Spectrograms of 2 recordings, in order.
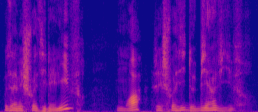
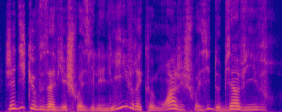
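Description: First: Said in the usual way. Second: "J'ai dit que vous aviez choisi les livres" restated higher and louder; "de bien vivre" said higher and louder, as a pointed repeat; emphatic repeat. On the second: A narrator's reading. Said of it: "répéta madame Verdebois".

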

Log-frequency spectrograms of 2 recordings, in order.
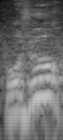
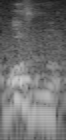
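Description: First: "Bonjour" rising at the end; different intonation. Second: "bonjour" falling at the end; different intonation. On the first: Researcher showing one of two contrasting greetings, "Bonjour" with a rising tune. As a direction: lift the second syllable of "Bonjour". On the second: Researcher showing one of two contrasting greetings, "bonjour" with a falling tune. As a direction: let the second syllable of "bonjour" drop. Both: Shown as a demonstration. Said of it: "Des choses prononcées de façon différente".

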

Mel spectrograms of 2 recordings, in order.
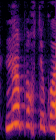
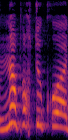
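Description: First: Louder, cheeky dismissal; defiant retort. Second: Drawn out, defiant and slow; slow sulky retort. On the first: Simon snubs his father, loud and cheeky. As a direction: brush off father's plea. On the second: Simon defies his mother, slow and sulky. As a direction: drag it out to annoy mother. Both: A narrator's reading.

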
